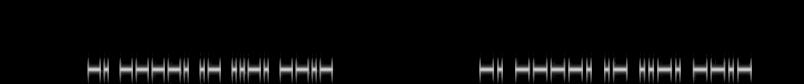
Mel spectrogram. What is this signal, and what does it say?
Morse code, heard as a keyed tone, about 30 wpm, 700 Hz. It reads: N9AFQ N9AFQ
